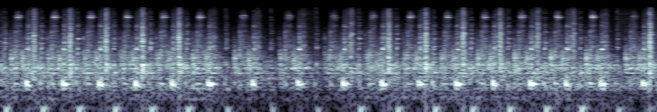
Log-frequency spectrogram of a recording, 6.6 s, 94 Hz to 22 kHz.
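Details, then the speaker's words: Cub Cadet 122 garden tractor, coil good but points giving intermittent weak spark, carb primed: starter churns under three beats a second with odd weak firing catches, engine trying but never runs by itself. "So it's trying."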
